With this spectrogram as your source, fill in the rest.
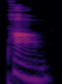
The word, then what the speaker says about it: palm: Another one that you might come across is when you have L M together. An example might be palm. In this case, the L you will notice is not pronounced at all.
